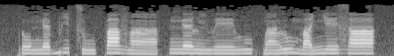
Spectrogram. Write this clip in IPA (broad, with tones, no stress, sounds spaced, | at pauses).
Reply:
ɾ o˨ ŋ ɛ˨ b i˦ t͡s uː˨ p a˦ v ã˨ | ŋ ɛ˦ l ĩ˨ β eː˨ β u˨ ɡ͡b ã˨ l u˦ m a˨ ɲ eː˦ z a˦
